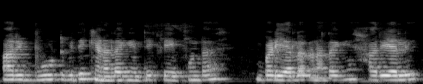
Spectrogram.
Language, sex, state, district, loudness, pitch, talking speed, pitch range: Garhwali, female, Uttarakhand, Uttarkashi, -16 LUFS, 210 Hz, 155 wpm, 200-220 Hz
